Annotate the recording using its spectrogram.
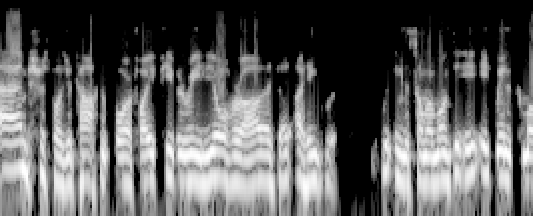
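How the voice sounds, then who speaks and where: Recorded dry and close with no echo, a man with a fairly high voice and a Cork accent talks at a very fast pace with fairly even intonation. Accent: Irish (Cork). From southwest Ireland. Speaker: farmer. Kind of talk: interview. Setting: phone call.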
